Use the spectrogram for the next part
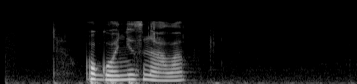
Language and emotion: Russian, neutral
